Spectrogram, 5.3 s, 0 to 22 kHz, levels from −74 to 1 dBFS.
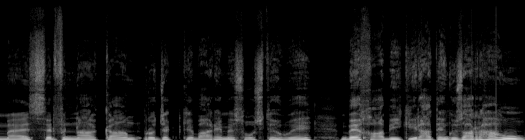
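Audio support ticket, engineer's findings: Periodic USB or driver dropouts, 4.22 to 4.97 s, just after "ہوئے بے خوابی کی". Regular ticks in the speech, spaced 0.25 s apart, about four in all. Each is a gap of roughly 1 ms where audio is skipped, not silenced. Probable component: USB bus or audio driver, stalled at a fixed interval by a background task. Ticks occur only under signal.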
